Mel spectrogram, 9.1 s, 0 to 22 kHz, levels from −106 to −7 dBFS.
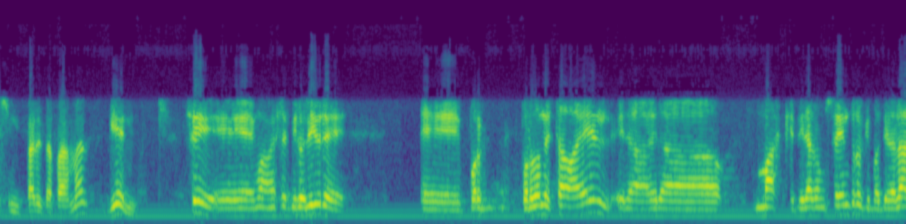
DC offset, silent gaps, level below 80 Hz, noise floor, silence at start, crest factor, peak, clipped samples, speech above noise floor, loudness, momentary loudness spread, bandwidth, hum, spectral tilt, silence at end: under 0.1%; none; -72 dBFS; -50 dBFS; 0 s; 18 dB; -2 dBFS; under 0.1%; 30 dB; -20 LUFS; 9 LU; 4.9 kHz; 50 Hz at -50 dBFS; -6.5 dB/octave; 0 s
